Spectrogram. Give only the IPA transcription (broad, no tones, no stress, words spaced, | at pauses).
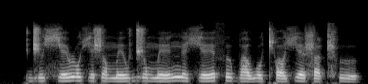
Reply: d͡ʒɯɕe ɹoçeʃʌmeu̯ d͡ʒome ŋeçe θɯbawocʰʌ çeʂaʈ͡ʂʰɯ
